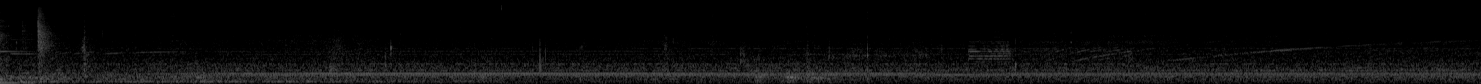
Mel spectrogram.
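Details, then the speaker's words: Stock power-supply fan in a Hikvision DS-7608NI-K2/8P NVR, before replacement with a Noctua NF-A4x20: steady mid-pitched whine with airy hiss; the fan is simply loud. "now the reason why I am replacing this fan is because it's pretty loud"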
